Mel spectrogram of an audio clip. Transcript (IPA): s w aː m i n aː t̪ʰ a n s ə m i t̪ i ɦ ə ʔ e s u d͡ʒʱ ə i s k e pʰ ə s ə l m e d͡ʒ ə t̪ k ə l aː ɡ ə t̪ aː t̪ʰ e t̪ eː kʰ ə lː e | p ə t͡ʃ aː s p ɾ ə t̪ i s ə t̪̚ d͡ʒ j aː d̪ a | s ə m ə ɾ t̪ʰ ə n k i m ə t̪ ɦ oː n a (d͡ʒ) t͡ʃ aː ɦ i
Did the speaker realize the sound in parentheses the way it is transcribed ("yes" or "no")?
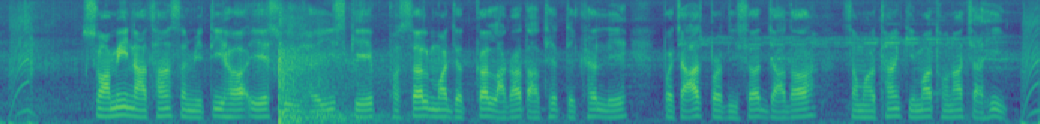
no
